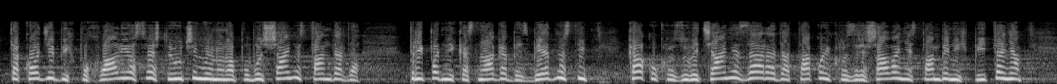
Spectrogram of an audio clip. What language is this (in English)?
Serbian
